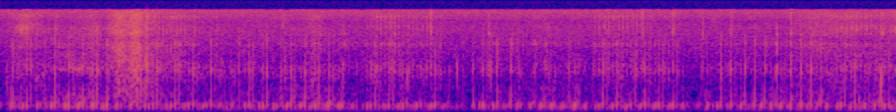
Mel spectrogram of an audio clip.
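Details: Half-asleep four-month-old female kitten giving a continuous low, throaty purr with a rhythmic pulsing rumble, occasional soft dips in loudness and slight background rustle.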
